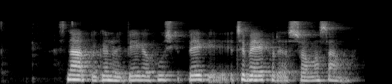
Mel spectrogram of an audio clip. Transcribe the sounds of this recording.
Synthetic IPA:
snɑ̰̈ːd̥̚b̥e̝ɡ̥øn̰d̥dib̥eɡ̥əæhusɡ̥ə̥t͡sʰe̝b̥ɛːɪpʰɒ̽ɾæɐsːɒ̽mɐsɑ̈ʊ̰n̩

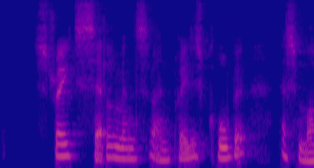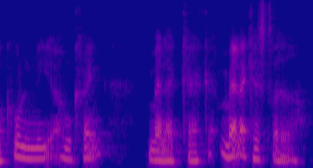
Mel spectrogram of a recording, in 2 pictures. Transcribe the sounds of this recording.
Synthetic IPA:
sd̥ʁeːd̥sed̥l̩mensʋɑ̈e̝nb̥ʁid̥isɡ̥̚ɡʁub̥əæsmɒ̽kʰo̝lo̝nḭːɐɒ̽mkʰʁeŋ̰ | mælækʰæsd̥ʁɛ̰ːðˠɐ

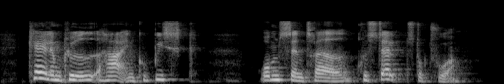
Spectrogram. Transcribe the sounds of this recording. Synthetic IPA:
kʰɛ̰ːlɔmkʰluð̩ˠɦɑ̈e̝nkʰub̥isɡ̥ | ʁɔ̽msent͡sʰʁḛːɐð̞ˠkʰʁysd̥æl̰sd̥ʁuɡ̥̚t͡sʰuɐ̰

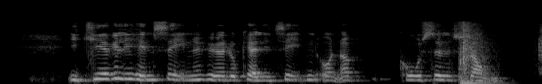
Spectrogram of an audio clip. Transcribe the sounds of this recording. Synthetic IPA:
ʔikʰiɐɡ̥əliɦense̝̰ːnəɦøːɐlo̝kʰælit͡sʰe̝̰ːd̥n̩ɔ̽n̰ɐ | kʰosəlsɒʊ̰n

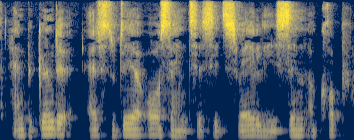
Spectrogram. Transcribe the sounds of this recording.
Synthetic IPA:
hænb̥e̝ɡ̥øn̰d̥əæd̥sd̥ud̥e̝̰ːɐʔɒːsɛ̰ɪn̩t͡sʰe̝lsid̥sʋɛːliəsen̰ɒ̽kʰʁɒ̽b̥

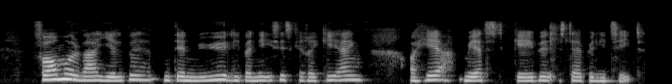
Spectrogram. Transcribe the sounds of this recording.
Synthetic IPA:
fɒːmɔ̰ːlʋɑ̈æjelb̥əd̥enːyːəlib̥æne̝̰ːsisɡ̥əʁɛɡ̥e̝ɐ̰eŋɒ̽ɦeɐ̰meæd̥sɡ̥ɛːb̥əsd̥æb̥ilit͡sʰe̝̰ːd̥

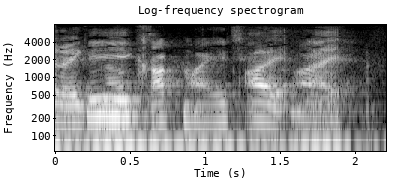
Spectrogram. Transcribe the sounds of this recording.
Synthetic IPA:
ʁɛɡ̥̚e̝eɡ̥ʁɑ̈d̥mɑ̈ɪd̥ɑɪ̰ɪ̰

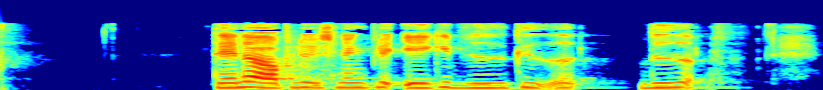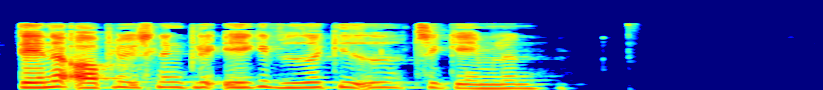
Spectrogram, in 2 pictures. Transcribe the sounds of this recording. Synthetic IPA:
d̥enəɒ̽b̥ly̰ːsne̝ŋb̥le̝ʔɡ̥ə | d̥enəʔɒ̽b̥ly̰ːsne̝ŋb̥le̝ʔe̝ɡ̥əʋið̞ˠɐɡ̥ḭːð̩ˠt͡sʰe̝lɡ̥emlən

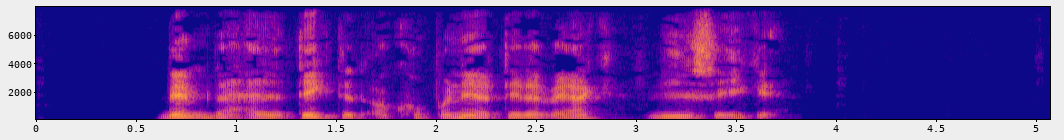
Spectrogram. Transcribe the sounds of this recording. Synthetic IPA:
ʋem̰d̥ɑ̈ɦæð̞̩ˠd̥e̝ɡ̥̚d̥əð̩ˠɒ̽kʰɒ̽mpʰo̝ne̝̰ːɐðˠd̥eɾ̥əʋæɐɡ̥ | ʋið̞ˠəse̝ɡ̥ə

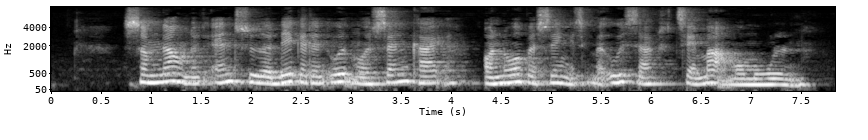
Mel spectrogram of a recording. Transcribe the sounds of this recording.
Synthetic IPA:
sɒ̽mnɑ̈ʊ̰nð̩ˠænt͡sʰyːð̰ˠɐle̝ɡ̥ɐd̥enuð̞̰ˠmo̝ð̞̰ˠsænkʰɑ̈ɪ̰ɒ̽no̝ɐb̥æseŋ̰ð̩ˠmeuðˠsɑ̈ɡ̥̚d̥t͡sʰemɑ̰̈ːmomoːln̩

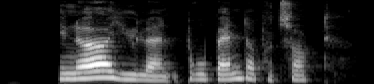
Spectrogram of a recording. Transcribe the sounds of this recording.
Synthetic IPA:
inœɐɐjylæn̰d̥ʁo̝̰ːb̥ænd̥ɐpʰɒ̽t͡sʰɒ̽ɡ̥̚d̥

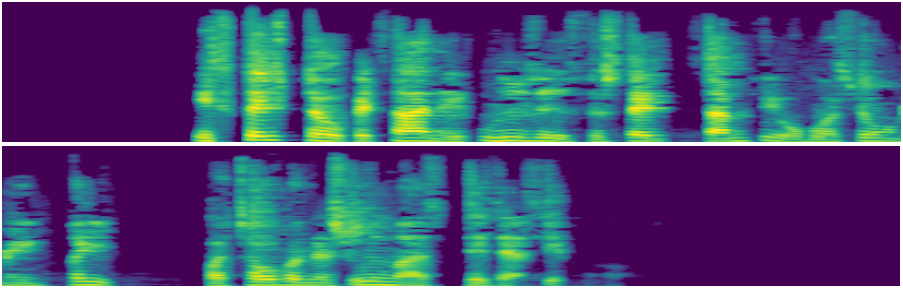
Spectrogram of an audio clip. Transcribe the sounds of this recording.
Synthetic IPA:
e̝d̥selt͡sʰɔʊ̰b̥e̝t͡sʰɑ̈ɪ̰nəuð̞ˠʋið̞̩ˠfɒ̽sd̥æn̰sɑ̈md̥lio̝bəʁɑ̈ɕo̝̰ːnɐienpʰʁḭː | fʁɑ̈t͡sʰɒ̽b̥ɐnəsuð̞ˠmɑd̥t͡sʰe̝ld̥æɐsjemu

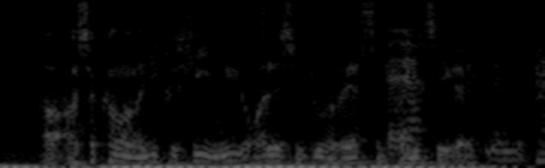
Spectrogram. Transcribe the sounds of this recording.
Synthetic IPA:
ʔɒ̽ʔːsɒ̽kʰɒ̽m̰ɐmænliːpʰluslie̝nːy̰ːʁɒ̽ləsɒ̽md̥uhɑ̈ʋæːɐð̥ˠsɒ̽mpʰo̝lit͡sʰiɡ̥ɐeɡ̥

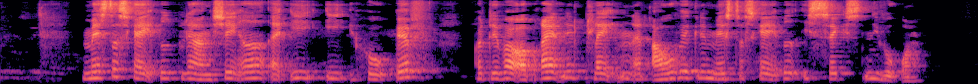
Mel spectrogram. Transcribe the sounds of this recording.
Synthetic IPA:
mesd̥ɐsɡ̥ɛ̰ːb̥ð̞̩ˠb̥le̝ɑ̈ŋɕe̝̰ːɐð̞̩ˠæʔiihoef | ʔɒ̽d̥e̝ʋɑ̈ʔɒ̽b̥ʁen̰əlid̥̚pʰlɛ̰ːnn̩æd̥ɑ̈ʊʋe̝ɡ̥ləmesd̥ɐsɡ̥ɛ̰ːb̥ð̞̩ˠiseɡ̥sniʋo̝ɐ

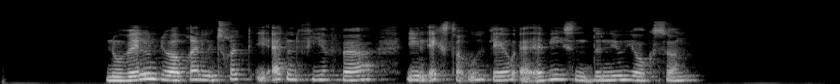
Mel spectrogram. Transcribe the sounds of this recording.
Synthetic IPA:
nuʋeln̩b̥le̝ʊɒ̽pʰʁen̰əlid̥̚t͡sʰʁœɡ̥̚d̥iʔæd̥n̩fiːɐɒfɶɐie̝neɡ̥sd̥ʁɐʔuð̞ˠɡ̥ɛːʊʔæʔæʋḭːsn̩ðənjujɒːɡ̥sɒn

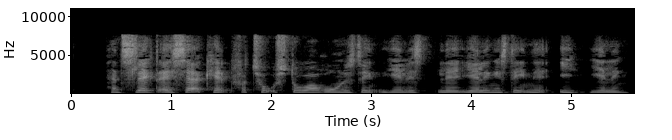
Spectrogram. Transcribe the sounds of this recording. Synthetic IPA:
hænsːleɡ̥̚d̥æɐisæɐ̰kʰen̰d̥fɒ̽t͡sʰo̝̰ːsd̥o̝ːɐʁoːnəsd̥e̝̰n | jele̝ŋəsd̥e̝̰ːnəijeleŋ

